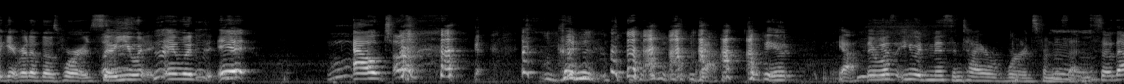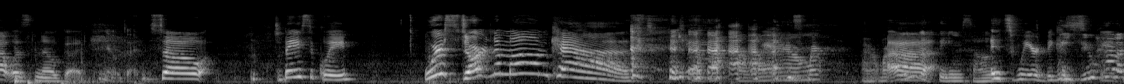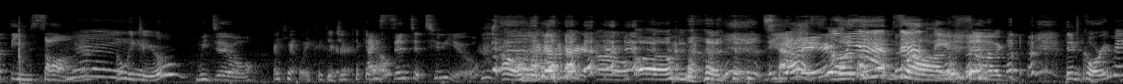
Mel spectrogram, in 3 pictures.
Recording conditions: sounds in the background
